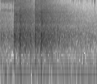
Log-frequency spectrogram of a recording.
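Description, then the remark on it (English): Fireworks set off by people pop outside in two quick pairs of sharp cracks, each followed by a short echoing tail, with no voices in between. “I guess people are still lighting off fireworks over here.”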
